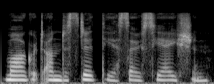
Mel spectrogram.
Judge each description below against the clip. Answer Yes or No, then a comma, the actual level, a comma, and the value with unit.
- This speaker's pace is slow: Yes, slow, 110 wpm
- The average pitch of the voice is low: No, high, 195 Hz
